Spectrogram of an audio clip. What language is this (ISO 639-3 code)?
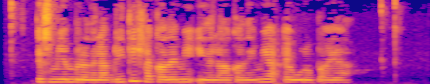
spa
